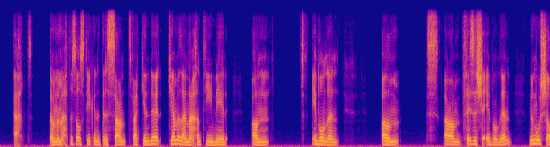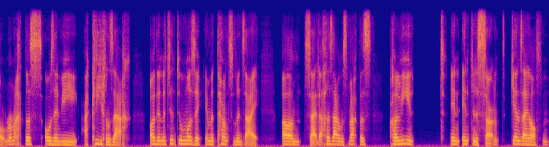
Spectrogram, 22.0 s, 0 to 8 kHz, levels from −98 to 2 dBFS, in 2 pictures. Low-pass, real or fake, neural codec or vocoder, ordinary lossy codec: 7.2 kHz; fake; autoencoder, 22.05 kHz, a latent of 192 numbers a frame, VITS, trained on many speakers; none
